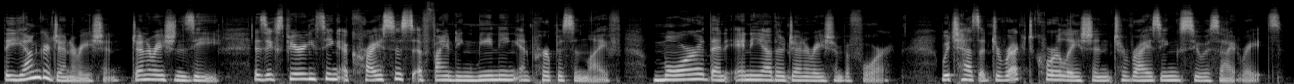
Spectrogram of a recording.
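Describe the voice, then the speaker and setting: A woman podcast co-host with a mid-pitched voice, talking through ideas in an explanatory way. She sounds like someone presenting to listeners on a discussion show. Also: fairly even intonation, moderate pace, creaky, a little mellow. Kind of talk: book discussion podcast, part casual chat, part reading prepared notes.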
